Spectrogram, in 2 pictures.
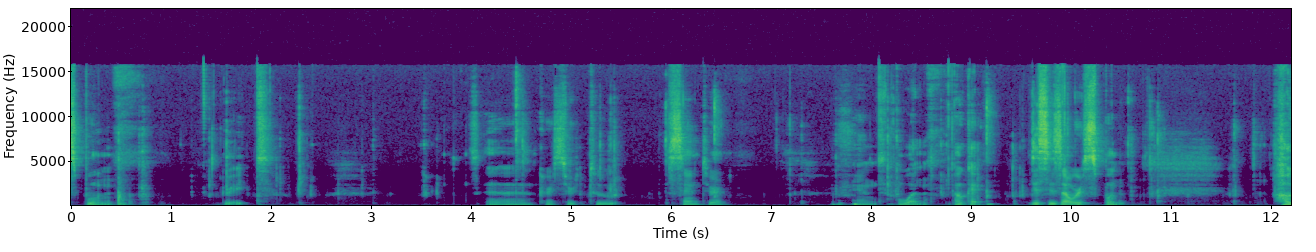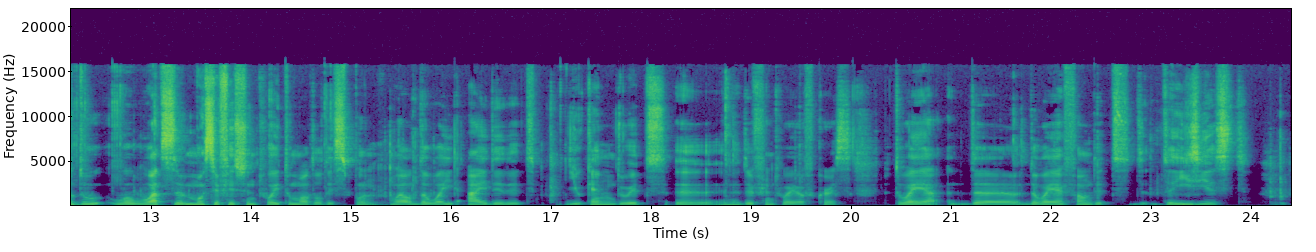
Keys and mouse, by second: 2.2 shift+s, 5.3 shift+s, 6.4-8.2 middle drag, 8.2 KP_1, 15.6 shift+a.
